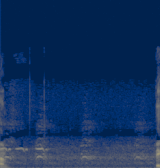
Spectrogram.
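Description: Quiet outdoor background with a few faint, short bird calls about half a second in and again around a second.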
